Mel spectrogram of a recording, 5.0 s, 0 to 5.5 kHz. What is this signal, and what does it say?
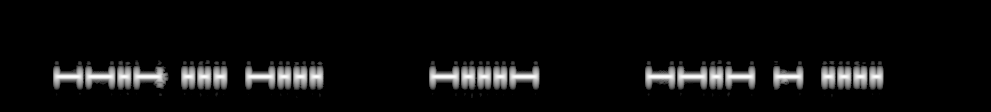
Morse code, heard as a keyed tone, about 30 wpm, 700 Hz. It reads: QSB <BT> QTH
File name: UK MASTER QSOs TRAINING / 30WPM / UK MASTER QSOs 0050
